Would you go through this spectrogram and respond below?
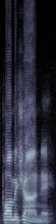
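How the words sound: The word ends in an 'e' vowel sound. This is how it is said in the north. "up north, it's Parmigiane"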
